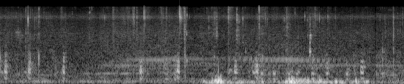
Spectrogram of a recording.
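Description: Close-up eating sounds: a person biting, crunching and chewing food, with many small crisp crackles and wet mouth sounds, and a couple of louder low chewing sounds past the middle.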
